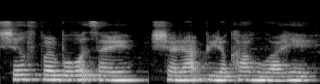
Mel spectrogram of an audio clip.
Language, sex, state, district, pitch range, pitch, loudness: Hindi, female, Arunachal Pradesh, Papum Pare, 195-210 Hz, 200 Hz, -16 LUFS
